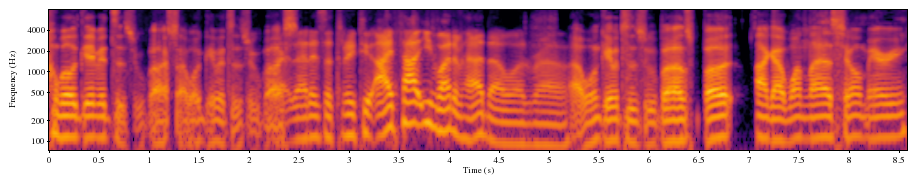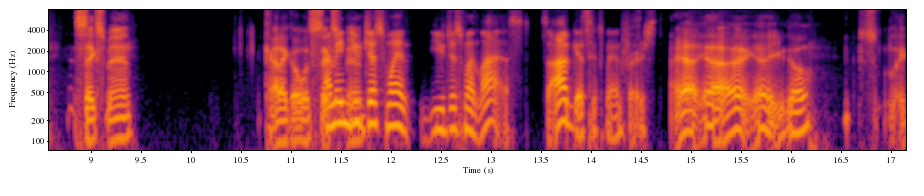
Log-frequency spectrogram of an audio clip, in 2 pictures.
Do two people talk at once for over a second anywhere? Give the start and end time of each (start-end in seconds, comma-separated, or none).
none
